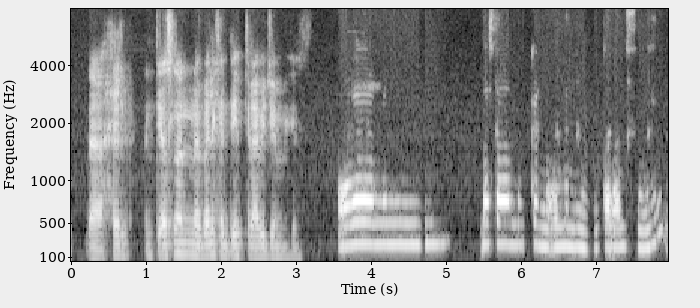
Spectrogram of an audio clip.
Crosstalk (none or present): none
